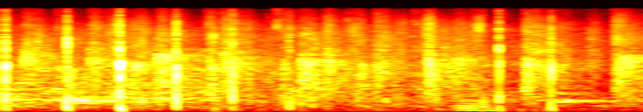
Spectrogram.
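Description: A short round of audience applause in Rheinach for a volunteer: many overlapping, irregular claps at a steady moderate level for a few seconds, with a faint voice briefly audible beneath it.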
